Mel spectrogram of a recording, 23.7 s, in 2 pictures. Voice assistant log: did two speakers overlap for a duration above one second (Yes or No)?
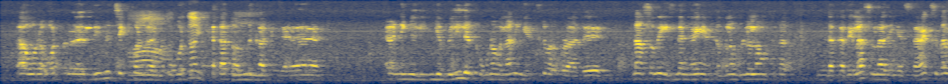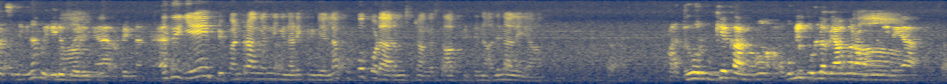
Yes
